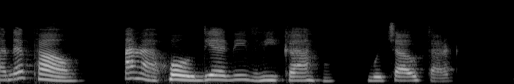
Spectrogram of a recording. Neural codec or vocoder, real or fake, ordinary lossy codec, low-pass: codec, 16 kHz, 0.5 kbps, X-Codec, HuBERT features, trained on balanced general audio; fake; none; 7.2 kHz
